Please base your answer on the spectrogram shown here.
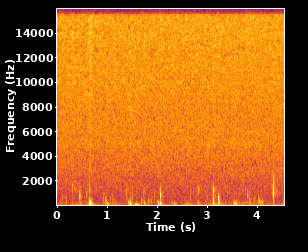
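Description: Irregular low gurgles and rumbles from the belly, loud bowel sounds of an empty, hungry stomach.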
